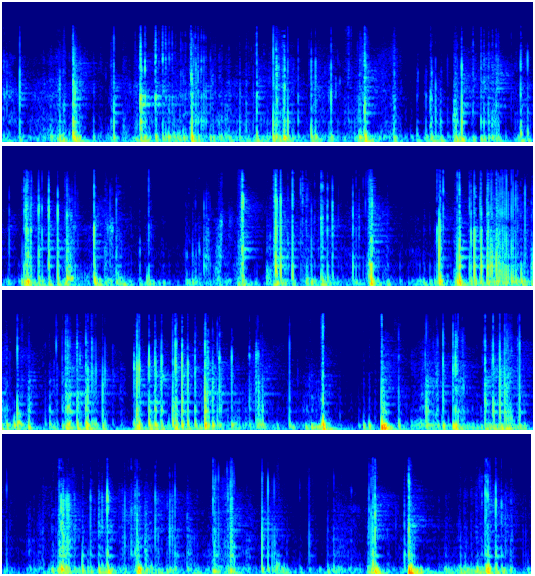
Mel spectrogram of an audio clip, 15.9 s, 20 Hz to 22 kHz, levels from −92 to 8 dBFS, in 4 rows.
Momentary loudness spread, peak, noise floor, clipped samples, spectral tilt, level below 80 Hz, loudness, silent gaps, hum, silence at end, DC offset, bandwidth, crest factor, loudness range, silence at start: 17 LU; -8 dBFS; -53 dBFS; under 0.1%; -6.5 dB/octave; -42 dBFS; -36 LUFS; none; none; 0 s; under 0.1%; 11.5 kHz; 28 dB; 6 LU; 0 s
